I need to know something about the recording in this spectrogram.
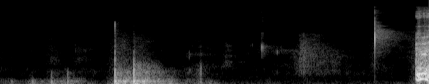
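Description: Whiteboard marker squeaking and tapping on the board as a short heading is written, in a few brief irregular strokes, with a sharp click near the end.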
